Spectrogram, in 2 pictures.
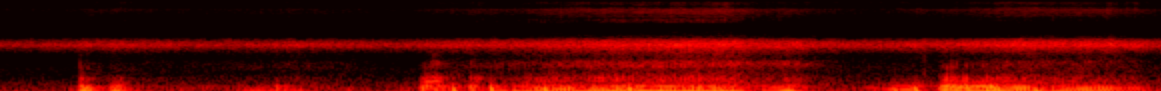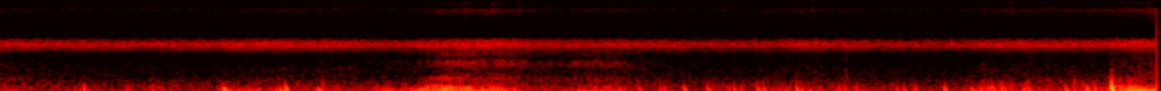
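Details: Hungarian Vizsla dog in deep sleep: irregular low, rumbling, snorting breaths over a steady background hum; dog snoring.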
